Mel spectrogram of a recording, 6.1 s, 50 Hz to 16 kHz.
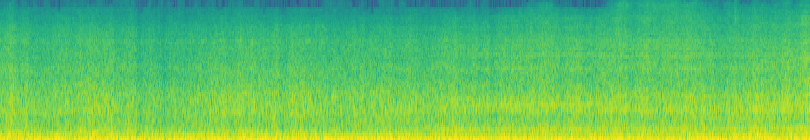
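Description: A 2007 Honda Hornet 600 motorcycle on the move makes a loud, steady drone of engine and rushing wind. Its tone holds constant, with a faint rising whine near the end.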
